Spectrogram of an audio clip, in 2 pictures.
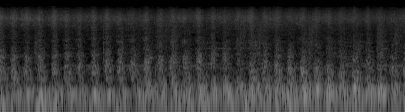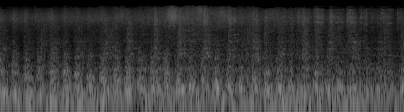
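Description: Battery-powered TrackMaster toy train engines running around plastic track. Their small motors give a steady whir, with rapid clicking as the wheels run over the track.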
